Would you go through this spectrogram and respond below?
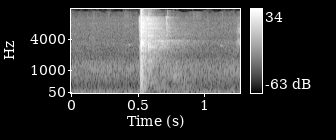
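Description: An Umarex Colt Single Action Army BB revolver fires a single sharp, snappy shot at close range, and the crack decays quickly with no speech.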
